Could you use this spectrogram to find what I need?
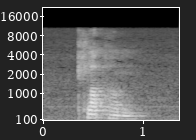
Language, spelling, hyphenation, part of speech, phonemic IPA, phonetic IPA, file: German, klappern, klap‧pern, verb, /ˈklapɐn/, [ˈklapɐn], De-klappern.ogg
- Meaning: to clatter (make a rattling or clapping sound)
